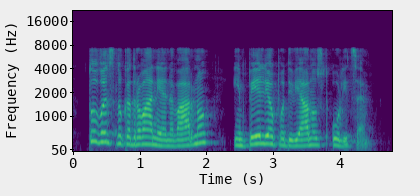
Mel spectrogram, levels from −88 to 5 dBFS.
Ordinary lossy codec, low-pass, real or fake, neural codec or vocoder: none; 7.2 kHz; fake; codec, 16 kHz, 4.8 kbps, FACodec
